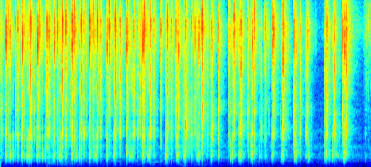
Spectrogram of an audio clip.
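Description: A small, round, hollow white plastic makeup compact, held in both hands, is tapped and scratched fast with long dark-painted nails. The result is a rapid, uneven run of about forty dry, bright clicks and scratchy ticks with almost no low end and no ring. There are brief gaps near the end.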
